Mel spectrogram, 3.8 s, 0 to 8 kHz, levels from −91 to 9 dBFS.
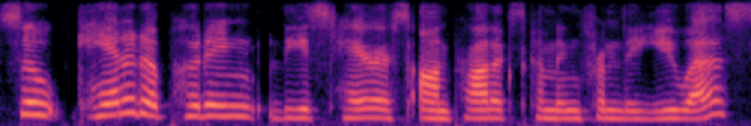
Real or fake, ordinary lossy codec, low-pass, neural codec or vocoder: fake; Opus, 16 kbps; 7.2 kHz; codec, 16 kHz, 4 kbps, X-Codec, HuBERT features, trained on general audio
